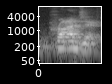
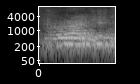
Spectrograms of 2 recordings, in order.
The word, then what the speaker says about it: project: guess so um so the noun definition is Project everybody say project project and the verb to the both verb definitions are pronounced differently project project stress on the second syllable okay um in Spanish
